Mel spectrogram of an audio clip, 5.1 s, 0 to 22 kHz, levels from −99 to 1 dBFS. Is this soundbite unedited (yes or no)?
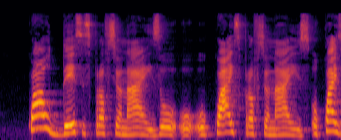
yes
